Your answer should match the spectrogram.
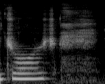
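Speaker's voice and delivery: usual speaking voice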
